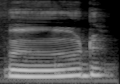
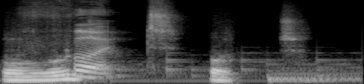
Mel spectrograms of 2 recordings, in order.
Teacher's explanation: Then relax into an uh which feels lower and more open. That way the ooh of food drops and relaxes into the uh of foot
